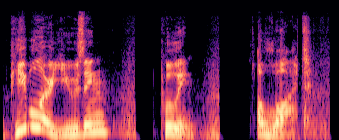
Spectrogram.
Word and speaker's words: Poulin: And then you have her last name's, I say Pauline, but it's French, so it's Poulin.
